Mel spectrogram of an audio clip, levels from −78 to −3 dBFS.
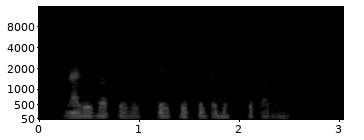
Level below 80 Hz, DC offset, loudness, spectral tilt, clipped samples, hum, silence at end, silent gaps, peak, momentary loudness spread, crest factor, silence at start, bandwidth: -88 dBFS; under 0.1%; -61 LUFS; -5 dB/octave; under 0.1%; none; 0.3 s; none; -42 dBFS; 10 LU; 18 dB; 0.25 s; 3.6 kHz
